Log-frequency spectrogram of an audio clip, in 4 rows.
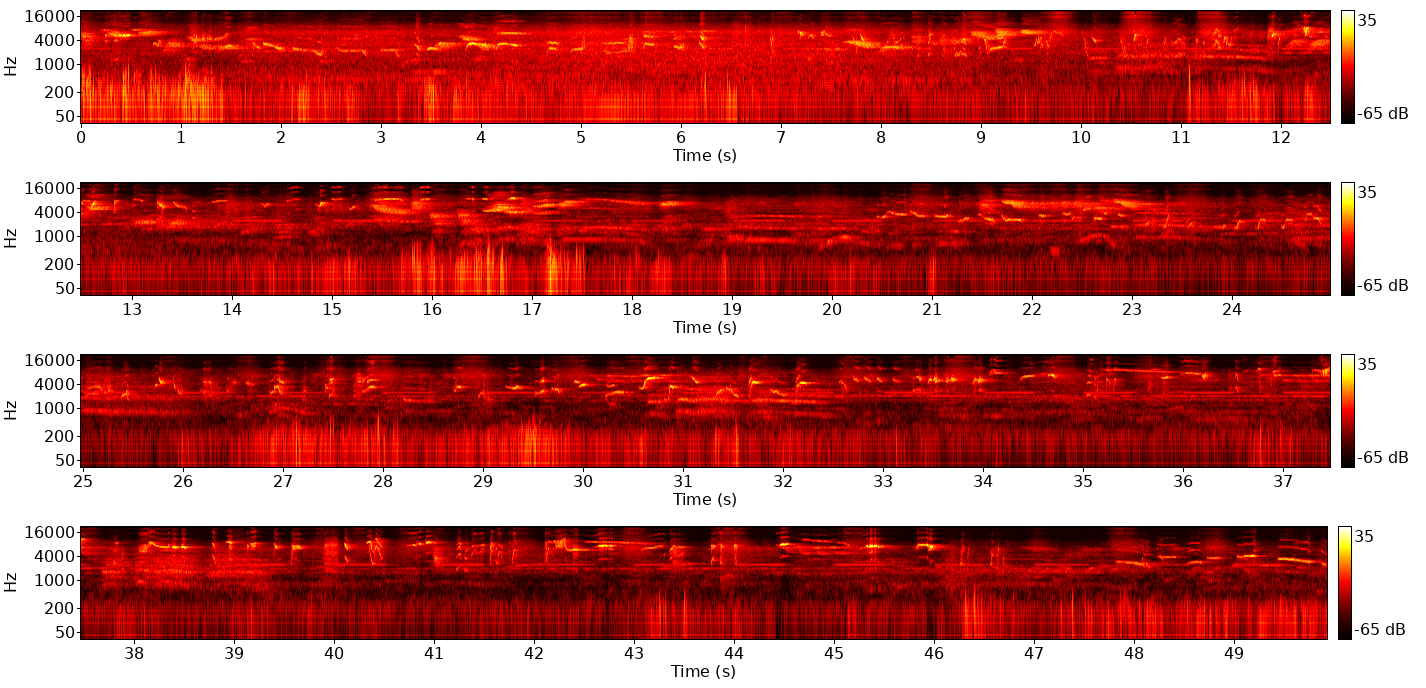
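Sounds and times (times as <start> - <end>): thrush singing: 0.0 - 49.9.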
